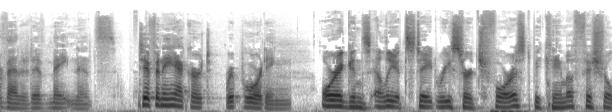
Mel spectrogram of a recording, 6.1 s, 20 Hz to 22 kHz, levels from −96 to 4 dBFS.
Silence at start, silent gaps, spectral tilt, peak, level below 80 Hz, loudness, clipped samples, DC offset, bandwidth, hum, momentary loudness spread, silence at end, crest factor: 0 s; none; -5 dB/octave; -2 dBFS; -50 dBFS; -21 LUFS; under 0.1%; under 0.1%; 15.5 kHz; none; 17 LU; 0 s; 20 dB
